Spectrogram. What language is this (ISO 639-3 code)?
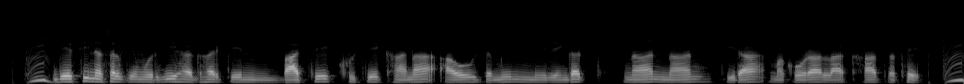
hne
